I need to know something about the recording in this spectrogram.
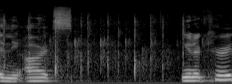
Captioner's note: audience applauds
